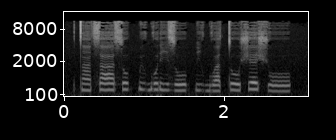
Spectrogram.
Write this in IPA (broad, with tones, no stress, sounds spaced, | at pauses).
t ã˨ s aː˧ s o˦ k͡p ɨ˧ ɡʷ ɨ˧ ɾ i˨ z oː˨ k͡p i˨ ɡʷ a˨ t o˧ ʃ ɛ˦ ʃ oː˨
